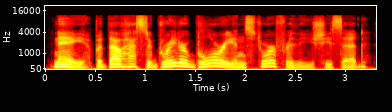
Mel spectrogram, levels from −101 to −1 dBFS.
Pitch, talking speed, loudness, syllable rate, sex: 145 Hz, 235 wpm, -19 LUFS, 5.2 syllables/s, male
